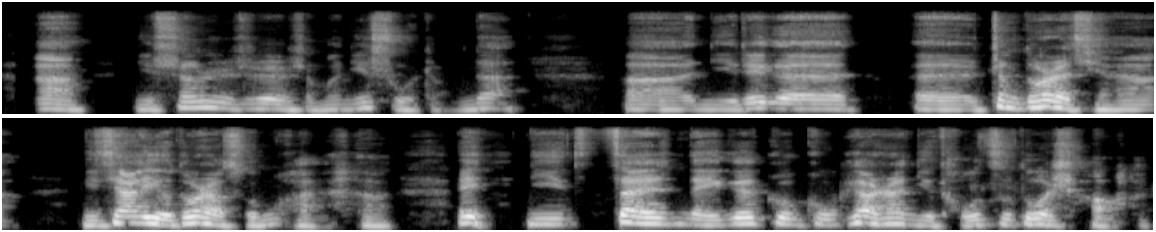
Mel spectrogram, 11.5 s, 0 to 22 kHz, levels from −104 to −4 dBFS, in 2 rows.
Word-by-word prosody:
“啊， 135 -4 -6 0.2
你 125 - -11
生 175 +11 -4
日 165 -3 -8
是 140 -1 -5
什 115 -1 -12
么？ 120 +4 -12
你 135 +5 -12
属 120 -9 -8
什 110 - -25
么 115 - -14
的？ 150 0 -12 0.5
啊， 130 -2 -7
你 125 -1 -11
这 160 +3 -1
个， 145 -4 -1 0.3
呃， 125 -2 -5
挣 170 - 0
多 185 +5 +5
少 175 - +7
钱 120 -2 -5
啊？ 130 +2 -10 0.3
你 130 - -5
家 195 +11 +4
里 185 -1 +7
有 155 -4 +9
多 185 +6 +6
少 170 -4 +5
存 120 +2 -5
款 120 -7 -11 0.2
啊？ 110 -3 -8 0.3
哎， 195 0 +5 0.2
你 160 0 -6 0.2
在 190 -5 +8
哪 145 -3 -1
个 175 +2 +4
股 170 0 -1
股 150 +1 -8
票 200 +6 +4
上 170 -1 0
你 130 -1 -7
投 125 +3 -5
资 150 +1 -7
多 160 -2 +2
少 130 - -4
啊？” 100 - -15
145 Hz, 240 characters per minute, -26 LUFS, 125-165 Hz, 0.5 s, 有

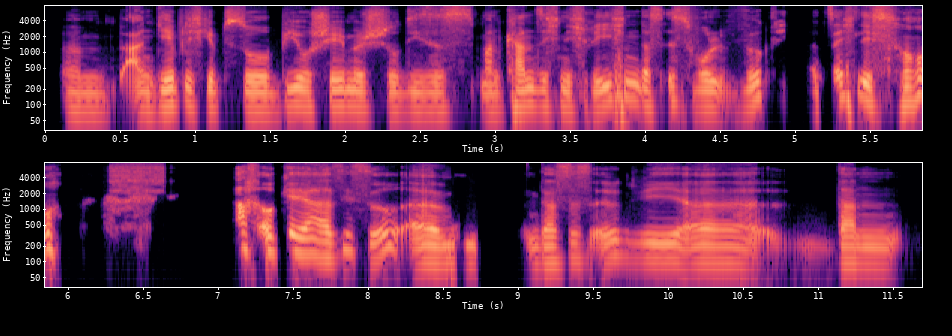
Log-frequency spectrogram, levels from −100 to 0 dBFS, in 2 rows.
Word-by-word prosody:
ähm, 85 -3 -7
angeblich 100 +3 +2
gibt's 95 -1 +2
so 90 -1 +2
biochemisch 100 +1 +1
so 90 - -1
dieses 85 0 -3
man 85 0 -3
kann 95 +2 +2
sich 95 -1 -3
nicht 90 -2 -2
riechen, 120 +6 +1
das 95 -3 +1
ist 110 +1 -3
wohl 95 -1 +1
wirklich 120 +8 -3 0.2
tatsächlich - - +1
so. - - +2 1.2
Ach, - - +5
okay, - - +5
ja, 140 -3 +5
siehst 160 0 -7
du? - - +1
Ähm, 105 0 +3 0.4
dass 100 +1 -2
es 115 -1 -5
irgendwie, 115 -2 -2
äh 100 -2 0 0.5
dann, 100 - -1
100 Hz, 150 wpm, -25 LUFS, 90-110 Hz, 1.2 s, Ach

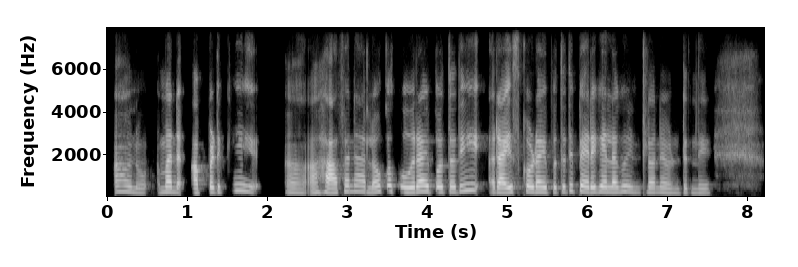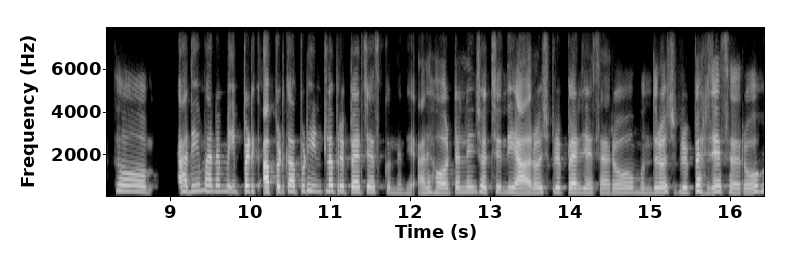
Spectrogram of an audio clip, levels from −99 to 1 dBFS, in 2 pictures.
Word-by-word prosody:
అవును. 250 -5 -6 0.3
మన్ 235 -2 +4 0.2
అప్పటికి 235 +8 -4 0.6
ఆ! - - -4 0.4
హాఫ్ 215 -1 +5
ఎన్ 265 0 -6
అవర్‌లో 245 -2 -2
ఒక 275 - -2
కూర 230 0 +3
అయిపోతది. 245 +1 -1 0.4
రైస్ 225 +1 +6
కూడా 245 -2 +4
అయిపోతది. 235 +3 -4
పెరుగెలాగో 240 0 +2
ఇంట్లోనే 225 0 -5
ఉంటుంది. 200 -1 -10 0.9
సో, 295 - 0 0.8
అది 265 +2 0
మనం 275 0 +1
ఇప్పడిక్ 270 +2 +3
అప్పటికప్పుడు 260 +3 +1
ఇంట్లో 275 +1 +1
ప్రిపేర్ 245 -2 +3
చేసుకున్నది. 230 -5 -7
అది 235 - -4
హోటలు 215 +2 0
నుంచొచ్చింది, 240 -1 -2
ఆ - - +4
రోజు 225 +1 -2
ప్రిపేర్ 220 -2 +2
జేశారో! 200 -1 -3 0.2
ముందు 220 +1 -4
రోజు 240 0 -1
ప్రిపేర్ 230 +1 +2
జేసారో! 220 -6 0
235 Hz, 130 wpm, -23 LUFS, 220-255 Hz, 0.9 s, రైస్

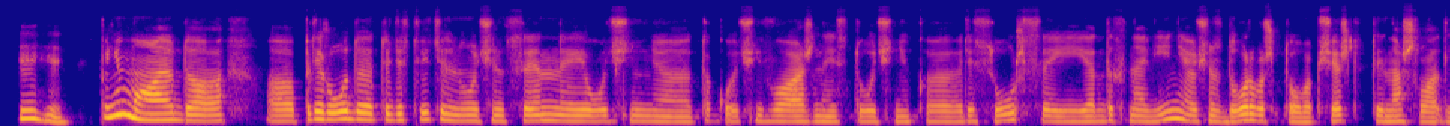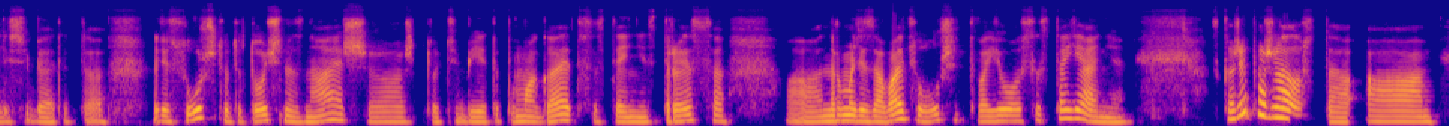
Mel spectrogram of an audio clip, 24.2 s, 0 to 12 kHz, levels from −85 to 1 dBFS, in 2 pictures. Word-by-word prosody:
Мгм. 165 - +2 0.2
Понимаю, 215 - +7
да. 160 -2 +2 0.3
А, 150 0 0
природа- 195 +4 +4
это 180 -1 +2
действительно 175 -2 -2
очень 155 0 -2
ценный 160 0 0
и - - +2
очень, 150 0 -3
а, 140 -1 -4
такой 155 +2 -8
очень 155 +2 -6
важный 145 -1 0
источник, 140 0 -6
а, 140 0 -4
ресурса 155 +4 -4
и 140 -1 -3
отдохновения. 155 +6 -1
Очень 150 0 -2
здорово, 160 +5 +3
что, 130 -3 -3
вообще, 130 +4 -1
что 160 - -7
ты 150 - -2
нашла 145 -3 -1
для 130 -1 -8
себя 130 0 -4
этот, 125 +1 -12
а, - - -4 0.4
ресурс, 150 - +1
что 150 - -3
ты 130 - -9
точно 155 +2 0
знаешь, 150 +7 -1
а, 135 0 -5
что 125 0 -8
тебе 135 0 -3
это 125 - -10
помогает 140 +5 0
в - - -16
состоянии 135 0 -2
стресса, 150 +3 -2 0.5
а, 135 - -3
нормализовать, 150 +5 +4
улучшить 175 +5 -3
твое 155 +2 0
состояние. 150 - 0 0.6
Скажи, 260 - +2
пожалуйста, 225 - +4
а 140 -1 +1
150 Hz, 130 wpm, -20 LUFS, 140-170 Hz, 0.6 s, Понимаю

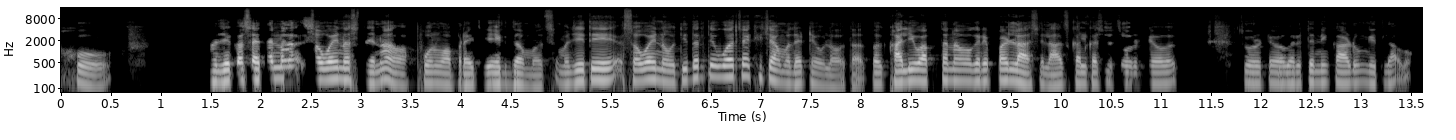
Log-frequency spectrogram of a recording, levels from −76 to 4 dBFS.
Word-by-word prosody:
हो. 120 -5 -3 1.1
म्हणजे 150 +1 +5
कसं 170 +2 +5
आहे, 170 - +9
त्यांना 185 +1 +2 0.2
सवय 175 +1 +4
नसते 170 -5 0
ना, 170 +3 +3 0.3
फोन 140 -1 -2
वापरायची 130 0 -1
एकदमच. 125 -4 -3
म्हणजे 140 +4 0
ते 170 - +5 0.3
सवय 165 +3 +4
नव्हती. 155 0 -2
तर 195 0 +1
ते 210 - +2
वरच्या 205 +1 +4
खिच्यामध्ये 150 -8 -1
ठेवला 120 -4 -7
होता, 110 - -8
तर 135 - -1
खाली 150 +2 +5
वागताना 160 0 +2
वगैरे 160 0 0
पडला 160 -3 +5
असेल. 130 -1 -1
आजकाल 135 +2 -4
कसे 140 +1 -6
चोरटे 135 0 -9
व 135 +1 -3 0.7
चोरटे 135 0 -4
वगैरे 135 0 -3
त्यानी 145 -1 -3
काढून 140 +1 -1
घेतला 140 +1 -7
व - - -13
145 Hz, 165 wpm, -23 LUFS, 135-160 Hz, 1.1 s, आहे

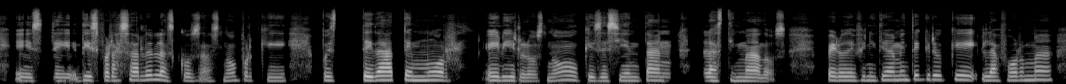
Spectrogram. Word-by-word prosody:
este, 165 -1 +1
disfrazarles 195 +2 +4
las 205 -5 +2
cosas, 165 -1 -3
¿no?, 175 +2 -6
porque, 165 -3 -8 0.3
pues, 185 -1 0 0.3
te 190 -2 +4
da 200 0 +5
temor 195 -1 -1 0.3
herirlos, 180 -4 -1
¿no?, 195 +5 -4
o - - -11
que 170 - -5
se 170 0 +3
sientan 175 +1 +5 0.3
lastimados. 170 -3 0 0.4
Pero 185 -1 +2
definitivamente 200 +3 -4
creo 215 -2 -4
que 210 0 0
la 185 0 -2
forma 200 +3 -4
185 Hz, 130 wpm, -24 LUFS, 170-200 Hz, 0.4 s, da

